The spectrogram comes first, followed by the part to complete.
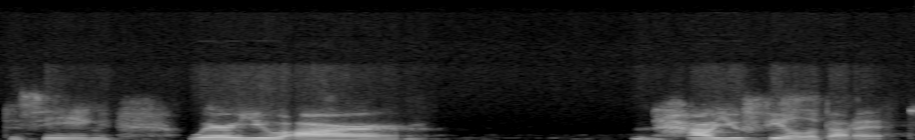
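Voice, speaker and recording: A woman yoga teacher leading a slow guided practice, soothing and unhurried with long pauses. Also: mid-range voice, fairly even intonation, vocal fry, highs cut off.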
